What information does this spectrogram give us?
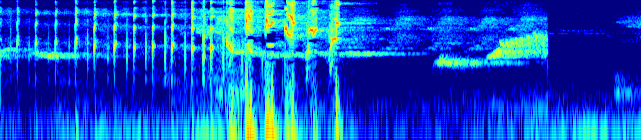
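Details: Lovebird in ngekek song: a rapid, accelerating run of harsh, high chattering notes that swells in volume, then breaks off into a couple of softer, rising squeaky notes.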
